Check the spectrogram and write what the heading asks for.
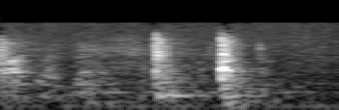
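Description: An office door swings shut, making two quick, sharp clunks a moment apart, the latch catching on the second, over a quiet, low hum with no talking.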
